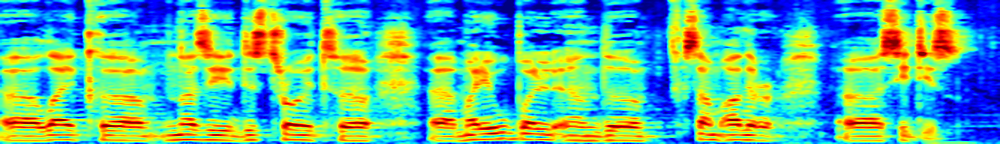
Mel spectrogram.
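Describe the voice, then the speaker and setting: A man's medium-pitched voice with a non-native accent, fairly slow pace and audible room echo. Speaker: political activist. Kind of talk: recorded video statement. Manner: halting, many filler sounds.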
